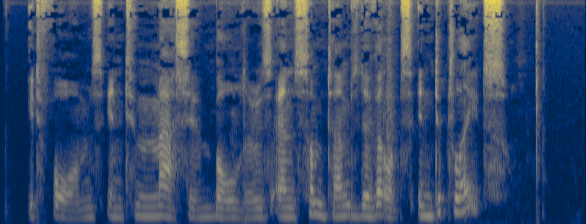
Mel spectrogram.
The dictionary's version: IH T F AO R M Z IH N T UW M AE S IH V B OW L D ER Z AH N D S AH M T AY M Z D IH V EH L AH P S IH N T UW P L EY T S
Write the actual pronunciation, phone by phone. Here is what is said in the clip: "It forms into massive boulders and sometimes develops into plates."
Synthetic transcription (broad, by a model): IH T F AO R M Z IH N T UW M AE S IH V B OW L D ER Z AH N S AH M T AY M Z D IH V EH L AH P S IH N T UW P L EY T S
